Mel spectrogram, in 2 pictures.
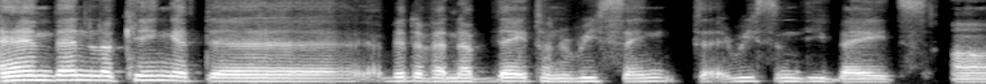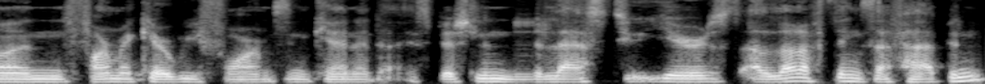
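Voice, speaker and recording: A man with a French accent speaks at a moderate pace in a medium-pitched, dark, mellow tone, his pitch varying in an ordinary way and hardly pausing at all. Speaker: professor. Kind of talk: lecture. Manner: halting, many false starts.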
